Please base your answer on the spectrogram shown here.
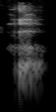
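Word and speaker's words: הא: Alef, bet, gimel, dalet, he. Masuk ke ya. Konsonan Ibrani ke ya. He diucapkan seperti H dalam kata hati. Transliterasinya H.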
